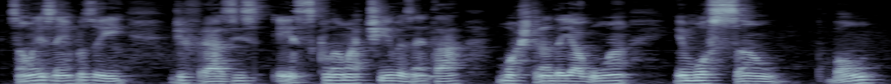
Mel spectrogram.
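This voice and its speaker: Low gravelly Brazilian male teacher. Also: level tone, measured pace. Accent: Brazilian Portuguese. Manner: explaining patiently, checking in with "tá bom?" and "né?". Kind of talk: online grammar lesson.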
